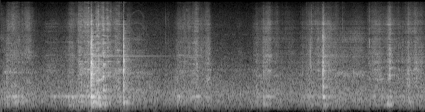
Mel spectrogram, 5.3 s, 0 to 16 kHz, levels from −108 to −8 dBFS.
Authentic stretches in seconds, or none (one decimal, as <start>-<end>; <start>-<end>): 0.0-3.2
